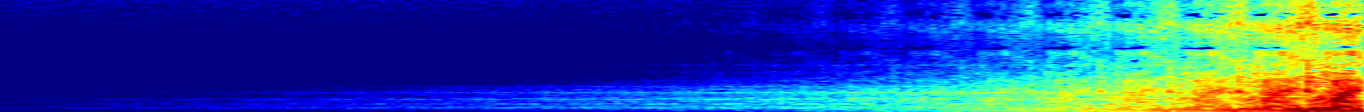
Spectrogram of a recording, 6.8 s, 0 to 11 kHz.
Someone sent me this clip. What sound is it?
reverse fx 10
build, buildup, fx, reverse, riser, sweep, swell, up, uplifter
